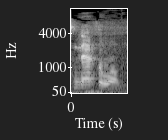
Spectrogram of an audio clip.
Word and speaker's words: Nephilim: And so the title's called, I'm not sure if I'm pronouncing this right, Nephilim, is that correct? – Yeah, it's Nephilim.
